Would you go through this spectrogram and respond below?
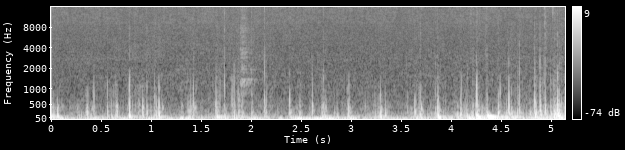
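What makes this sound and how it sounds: Fingertips press, squeeze and rub the spikes of a small green soft rubber massage ball, probably hollow, held close in front of the microphone. The result is a steady stream of soft, muffled low thumps and rubbing crackles, almost all deep, low-pitched energy with no bright high end.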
